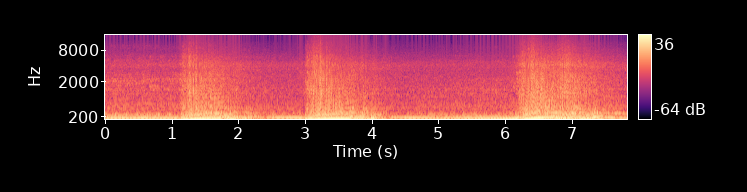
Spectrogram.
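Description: A C6 Corvette engine revs three times with exhaust cutout valves open, a deep, throaty exhaust roar settling back to a burbling idle between each blip.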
